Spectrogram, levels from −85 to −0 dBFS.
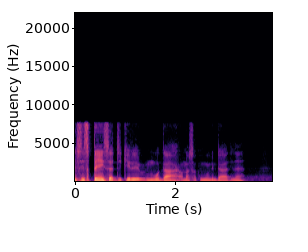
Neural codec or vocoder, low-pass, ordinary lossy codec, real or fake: codec, 16 kHz, 0.5 kbps, FunCodec, trained on LibriTTS, 25 frames a second; none; none; fake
